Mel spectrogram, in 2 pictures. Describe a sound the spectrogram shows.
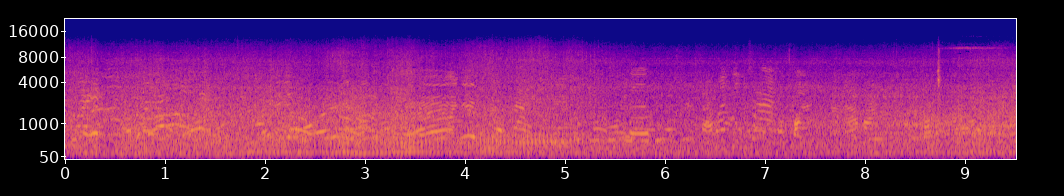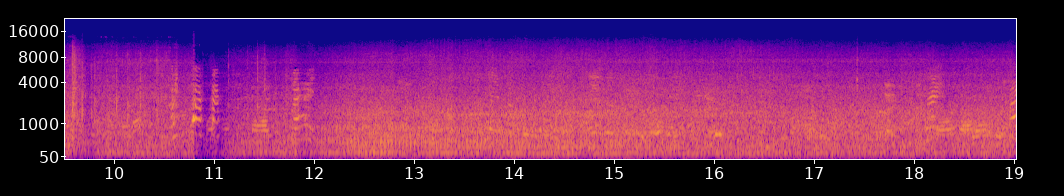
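Motor vehicles drive past on a nearby road.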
